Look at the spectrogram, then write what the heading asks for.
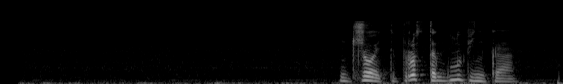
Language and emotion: Russian, angry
